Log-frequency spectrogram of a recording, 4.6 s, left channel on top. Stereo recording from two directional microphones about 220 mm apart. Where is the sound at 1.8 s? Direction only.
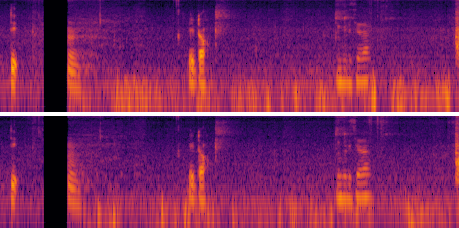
5° right (ahead or behind).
